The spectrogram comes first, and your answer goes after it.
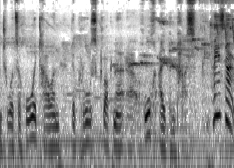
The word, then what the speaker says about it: Großglockner Hochalpenpass: It's just, of course, my German background comes in handy so I can pronounce it in the original German way. So again, so the Großglockner Hochalpenpass, bottom line, a really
